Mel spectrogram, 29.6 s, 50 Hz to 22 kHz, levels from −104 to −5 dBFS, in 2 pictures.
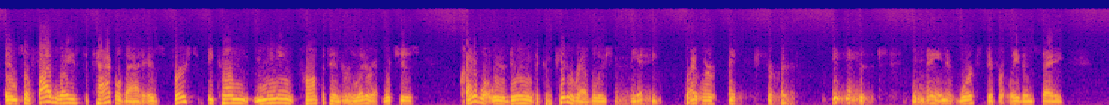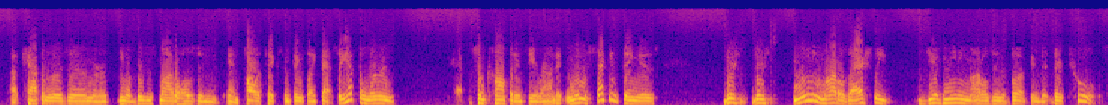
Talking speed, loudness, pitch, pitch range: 160 wpm, -23 LUFS, 115 Hz, 105-135 Hz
